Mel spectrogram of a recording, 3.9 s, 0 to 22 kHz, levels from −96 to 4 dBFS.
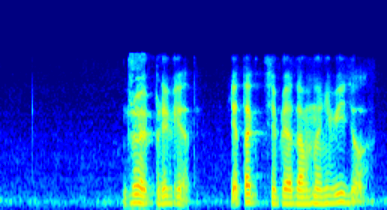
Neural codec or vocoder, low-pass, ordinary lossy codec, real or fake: vocoder, 22.05 kHz, 80 mel bands, HiFi-GAN; 7.2 kHz; Opus, 16 kbps; fake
